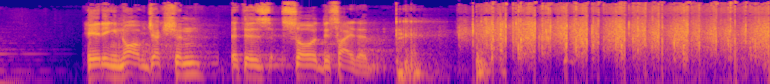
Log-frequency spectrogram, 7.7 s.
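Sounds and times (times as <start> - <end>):
speech: 0.9 - 4.9
applause at climate conference in Dubai: 4.6 - 7.7.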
